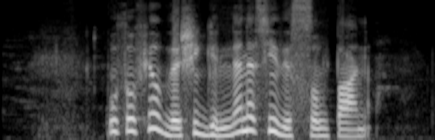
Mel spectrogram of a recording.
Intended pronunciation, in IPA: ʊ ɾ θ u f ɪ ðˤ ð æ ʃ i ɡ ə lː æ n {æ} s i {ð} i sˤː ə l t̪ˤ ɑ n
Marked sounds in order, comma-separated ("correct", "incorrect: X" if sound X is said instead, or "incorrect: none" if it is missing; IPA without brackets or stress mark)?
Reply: correct, correct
